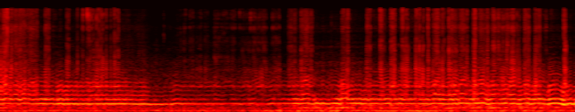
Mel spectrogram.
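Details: Bumblebee buzzing in flight: a sustained low hum with stacked overtones, the pitch gently wobbling up and down as the insect moves, staying unbroken throughout.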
